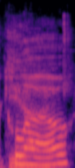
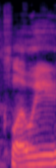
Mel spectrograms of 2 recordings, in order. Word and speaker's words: Chloe: And actually, I just I realized I've uh through the email uh my name is pronounced Chloe, so the e you say.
